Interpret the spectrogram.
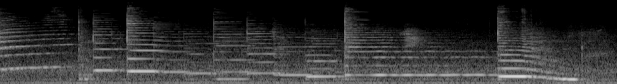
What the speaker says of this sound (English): You're going to do a full bend on the 12th fret of the high E. A little more than a full bend actually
